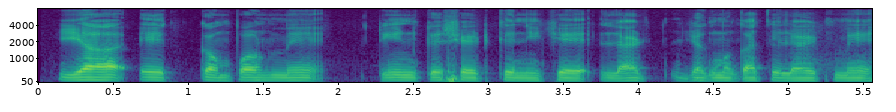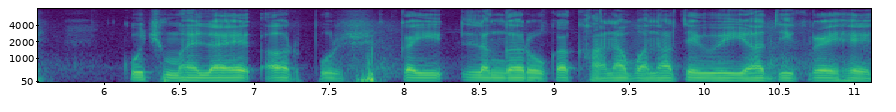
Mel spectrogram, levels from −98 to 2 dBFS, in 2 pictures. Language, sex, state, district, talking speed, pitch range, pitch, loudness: Angika, male, Bihar, Madhepura, 145 wpm, 95-105 Hz, 100 Hz, -26 LUFS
